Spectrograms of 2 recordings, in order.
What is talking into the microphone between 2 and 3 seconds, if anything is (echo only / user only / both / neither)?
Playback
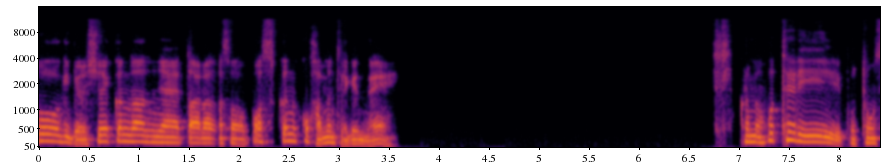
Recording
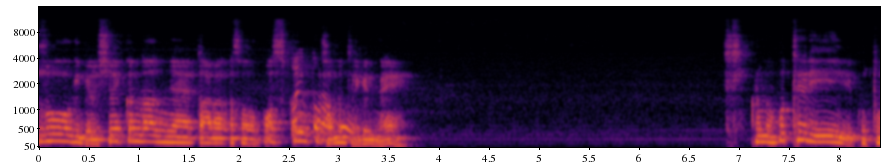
both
